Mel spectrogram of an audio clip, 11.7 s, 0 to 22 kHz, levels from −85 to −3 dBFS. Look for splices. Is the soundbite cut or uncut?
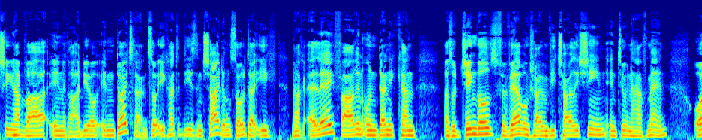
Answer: uncut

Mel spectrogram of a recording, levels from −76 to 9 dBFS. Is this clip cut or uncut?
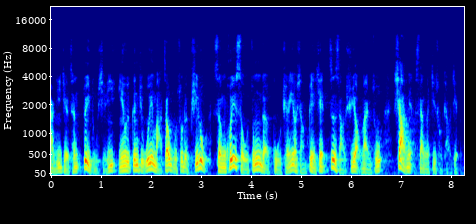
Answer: cut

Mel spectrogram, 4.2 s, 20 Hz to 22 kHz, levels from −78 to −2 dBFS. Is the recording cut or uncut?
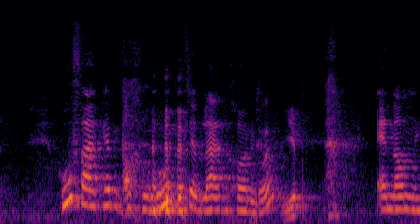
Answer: cut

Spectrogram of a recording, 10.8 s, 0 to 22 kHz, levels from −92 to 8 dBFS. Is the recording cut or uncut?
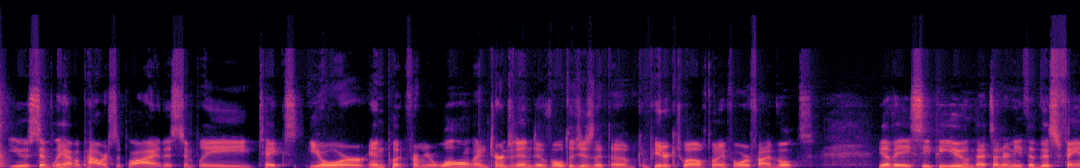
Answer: cut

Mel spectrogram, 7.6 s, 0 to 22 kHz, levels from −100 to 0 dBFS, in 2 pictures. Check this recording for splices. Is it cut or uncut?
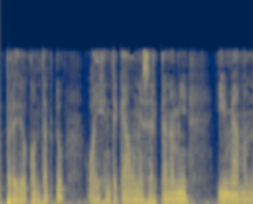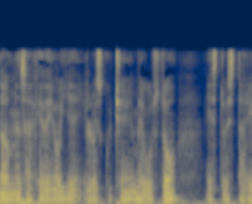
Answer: uncut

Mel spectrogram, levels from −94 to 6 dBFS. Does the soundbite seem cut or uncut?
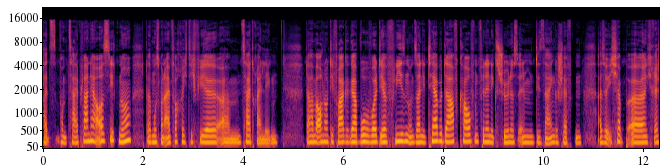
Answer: uncut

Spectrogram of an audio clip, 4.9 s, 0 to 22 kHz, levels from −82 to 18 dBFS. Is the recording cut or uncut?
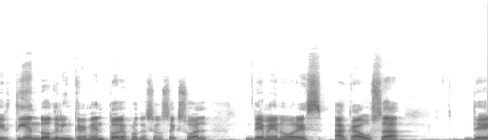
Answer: uncut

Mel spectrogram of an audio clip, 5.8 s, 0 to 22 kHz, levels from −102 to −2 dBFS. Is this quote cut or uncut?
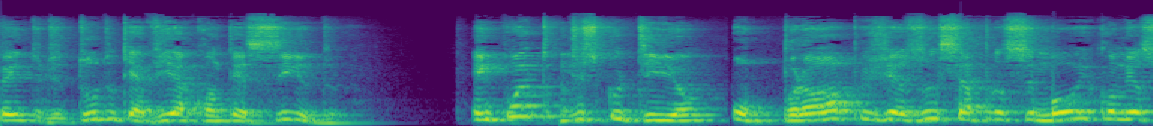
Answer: cut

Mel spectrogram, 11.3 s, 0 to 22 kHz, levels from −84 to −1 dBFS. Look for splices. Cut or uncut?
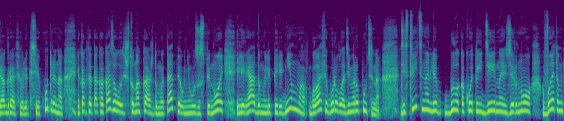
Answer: uncut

